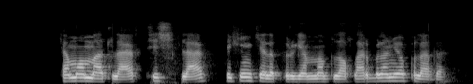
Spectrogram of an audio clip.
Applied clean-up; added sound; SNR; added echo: neural mask model DeepFilterNet 3.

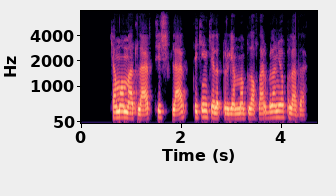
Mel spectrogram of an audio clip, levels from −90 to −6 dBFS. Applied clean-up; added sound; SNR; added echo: none; none; none; none.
